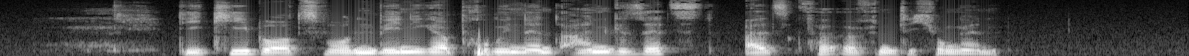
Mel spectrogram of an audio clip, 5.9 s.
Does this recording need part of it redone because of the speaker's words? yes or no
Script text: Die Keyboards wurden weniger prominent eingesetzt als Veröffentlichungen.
no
